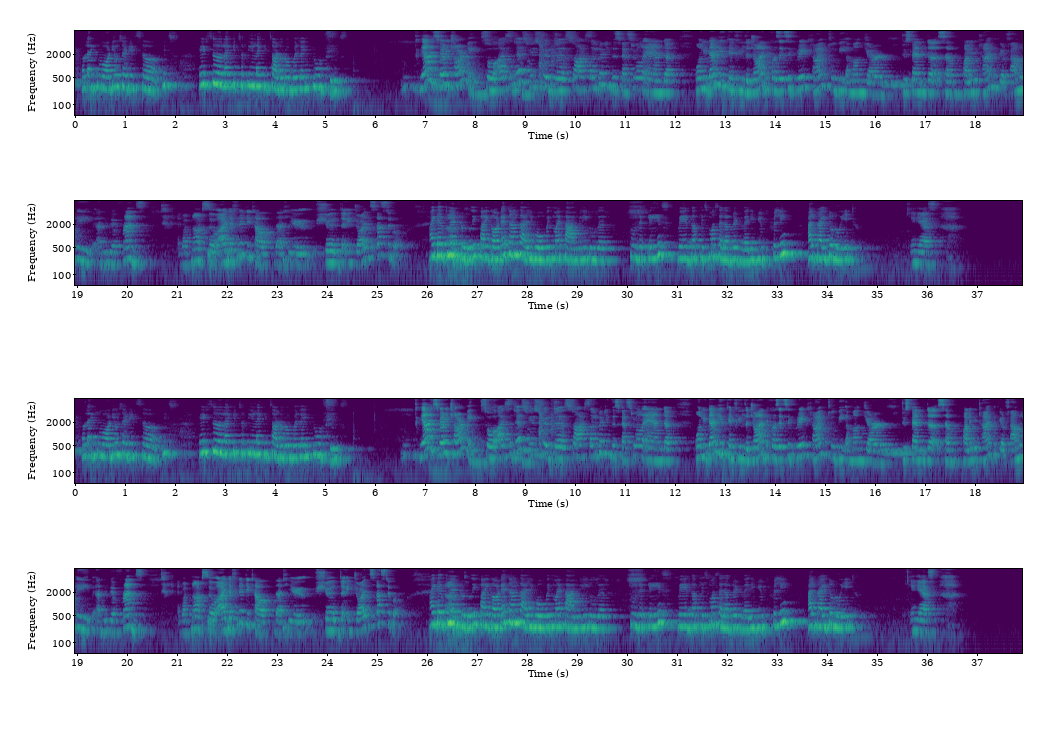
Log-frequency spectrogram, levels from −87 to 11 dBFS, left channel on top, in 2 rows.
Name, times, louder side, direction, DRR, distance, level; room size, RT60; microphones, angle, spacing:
voice 1, 0.1-1.8 2.5-5.3 8.9-9.1 12.6-13.0 16.1-16.8 21.6-21.7 26.0-29.6 30.1-33.2 33.6-34.5, equal, 15° left, 4 dB, 0.9 m, -29 dB
voice 2, 6.5-16.3 16.5-20.3 20.7-25.4 26.4-26.7 30.0-30.3 35.6-36.6, right 3 dB, 50° right, 5 dB, 1.1 m, -37 dB
8.9 x 7.7 x 3.2 m, 0.88 s
head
